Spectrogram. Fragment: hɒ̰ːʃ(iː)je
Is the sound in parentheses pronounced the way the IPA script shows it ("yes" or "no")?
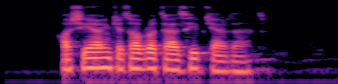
no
